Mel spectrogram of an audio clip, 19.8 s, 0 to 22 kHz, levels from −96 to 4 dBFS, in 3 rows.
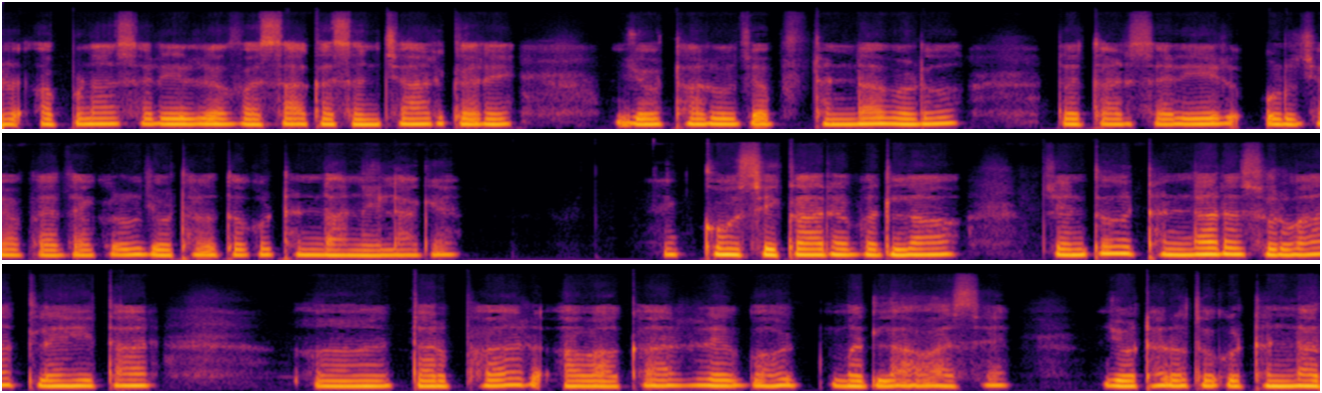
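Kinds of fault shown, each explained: No faults come through here; the speech simply runs its course without anything technical getting in the way.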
